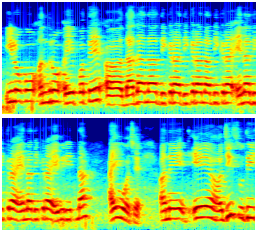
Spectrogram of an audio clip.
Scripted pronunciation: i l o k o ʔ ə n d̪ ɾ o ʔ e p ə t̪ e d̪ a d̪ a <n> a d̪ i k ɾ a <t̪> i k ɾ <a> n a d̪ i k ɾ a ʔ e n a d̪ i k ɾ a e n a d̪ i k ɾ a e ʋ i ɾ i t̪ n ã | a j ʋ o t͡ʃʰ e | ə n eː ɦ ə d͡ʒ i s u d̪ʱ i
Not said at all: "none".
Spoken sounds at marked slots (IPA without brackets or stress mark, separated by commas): n, d̪, a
